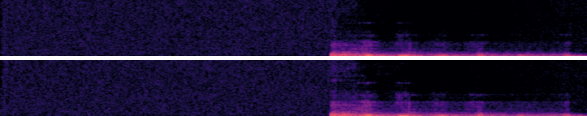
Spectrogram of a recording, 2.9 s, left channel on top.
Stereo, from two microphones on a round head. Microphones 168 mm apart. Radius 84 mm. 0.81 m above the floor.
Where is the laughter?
70° right (ahead or behind), 1.5 m; by 2.9 s 55° right (ahead or behind), 1.6 m.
